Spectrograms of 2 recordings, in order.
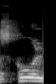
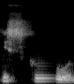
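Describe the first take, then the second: First: The word starts directly with the s sound. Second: An extra vowel sound comes before the s. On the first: The speaker calls it right. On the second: The speaker calls it wrong.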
